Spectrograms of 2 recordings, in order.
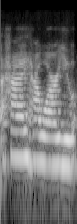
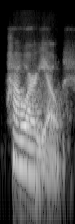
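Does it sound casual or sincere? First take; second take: casual; sincere. First: It sounds like a quick, casual greeting. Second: It sounds like a sincere, caring question.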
